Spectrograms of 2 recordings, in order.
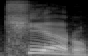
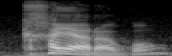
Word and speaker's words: Kia: 이거 제가 기아 자동차 폄훼하는 게 아닌데 기아 자동차를 그 KIA를 그대로 발음하면 키아로 발음하게 됩니다. 키아. 그래서 히브리어 레아키아 하면 토한다는 뜻이에요. 토한다. 그래서 이스라엘에서는 키아라고 발음 안 하고 카야라고 발음을 합니다.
